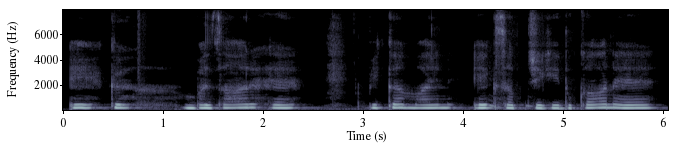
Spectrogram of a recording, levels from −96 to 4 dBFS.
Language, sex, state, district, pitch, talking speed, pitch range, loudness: Marwari, male, Rajasthan, Nagaur, 230 Hz, 110 wpm, 225-235 Hz, -37 LUFS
